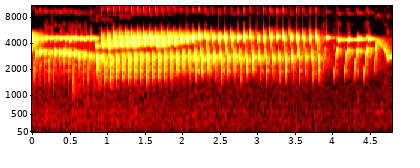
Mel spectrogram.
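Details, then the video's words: Serinus canaria singing, a training canary: a long rapid pulsing trill that speeds and thickens over several seconds, ending in short descending chirps. "Bird song | Canary singing| training bird | best canary | Serinus canaria"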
